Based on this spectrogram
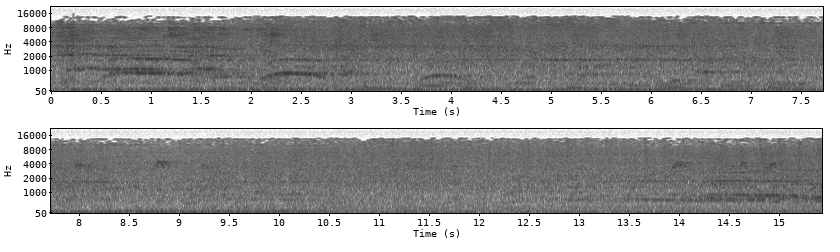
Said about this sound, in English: He gives us a view of one of the traffic jams caused by these people. Take a look at this.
